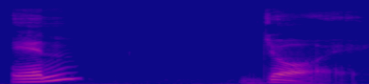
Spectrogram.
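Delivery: Enjoy drawn out slowly, split as এন-জয়; teacher says enjoy slowly, stressing এন; stress demo. Shown as a demonstration. Teacher models enjoy for pupils, slow and stressed. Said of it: "যেমন".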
